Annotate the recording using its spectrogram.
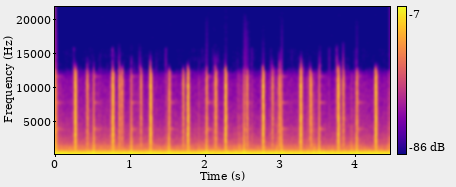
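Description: Glitch electronic music: a deep thumping pulse about twice a second under a steady humming drone, with sharp high clicks scattered irregularly between the beats.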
